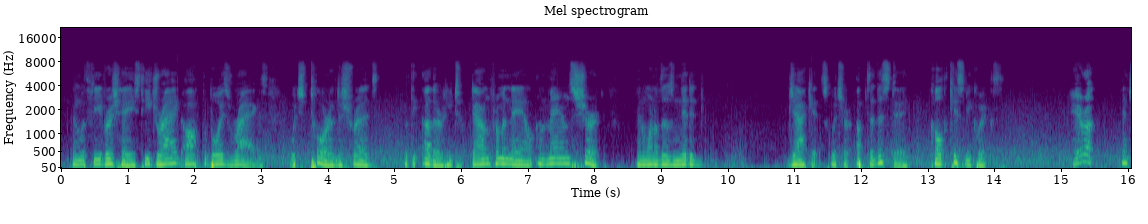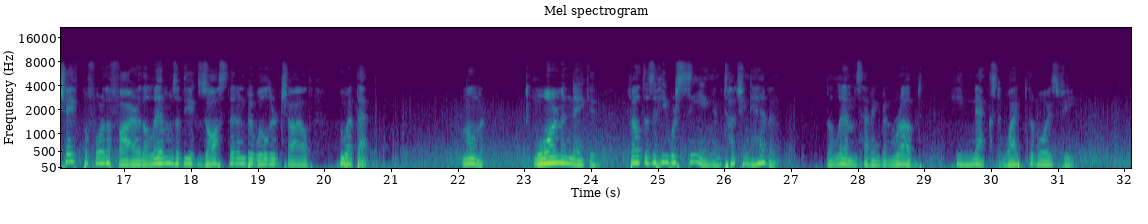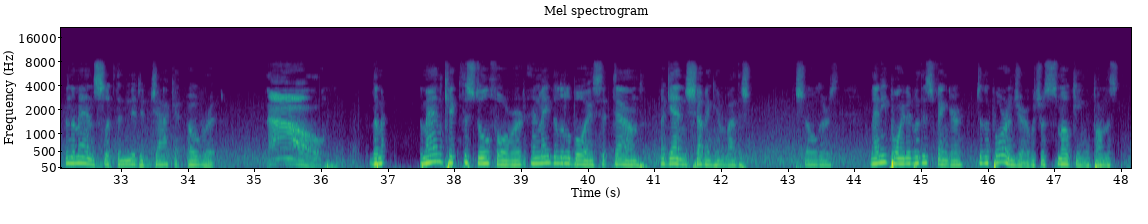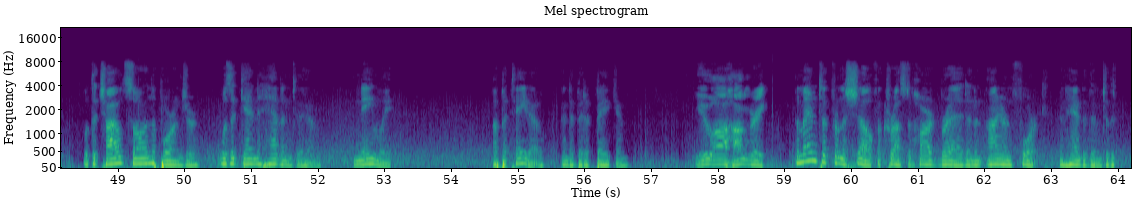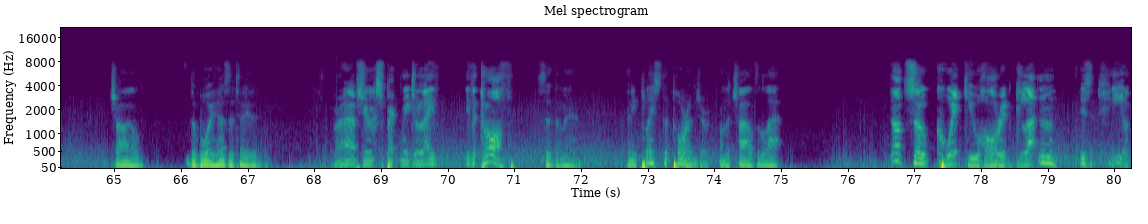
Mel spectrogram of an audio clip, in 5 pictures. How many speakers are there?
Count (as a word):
one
